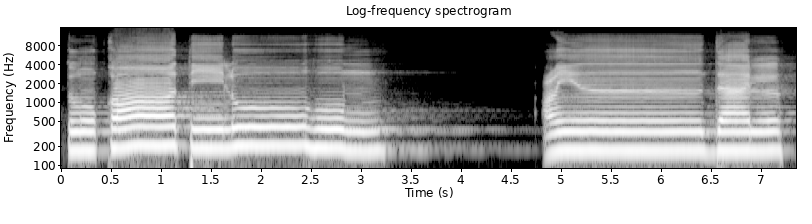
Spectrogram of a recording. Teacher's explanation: huruf nun sukun bertemu huruf da, maka nun sukunnya melebur ke huruf da, kita baca dengung dan samar. Dengungnya kita tahan 2-3 harokat.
